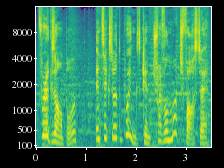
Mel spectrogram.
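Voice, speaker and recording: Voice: medium pitch, wildly swooping pitch, moderate pace, faint music behind. An actor playing a polite, eager alien host with formal, precise phrasing in an audio drama. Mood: polite, earnest.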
